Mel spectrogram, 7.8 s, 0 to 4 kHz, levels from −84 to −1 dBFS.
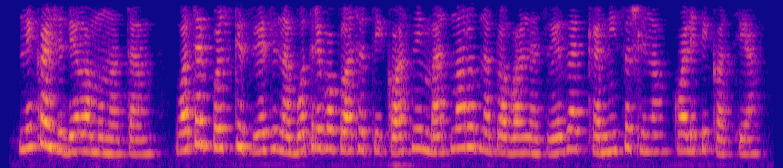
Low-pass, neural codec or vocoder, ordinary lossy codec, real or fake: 3.6 kHz; none; Opus, 24 kbps; real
